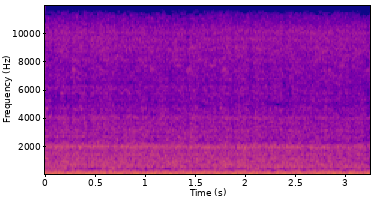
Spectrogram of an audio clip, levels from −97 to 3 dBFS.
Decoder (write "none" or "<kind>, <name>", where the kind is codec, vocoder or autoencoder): none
